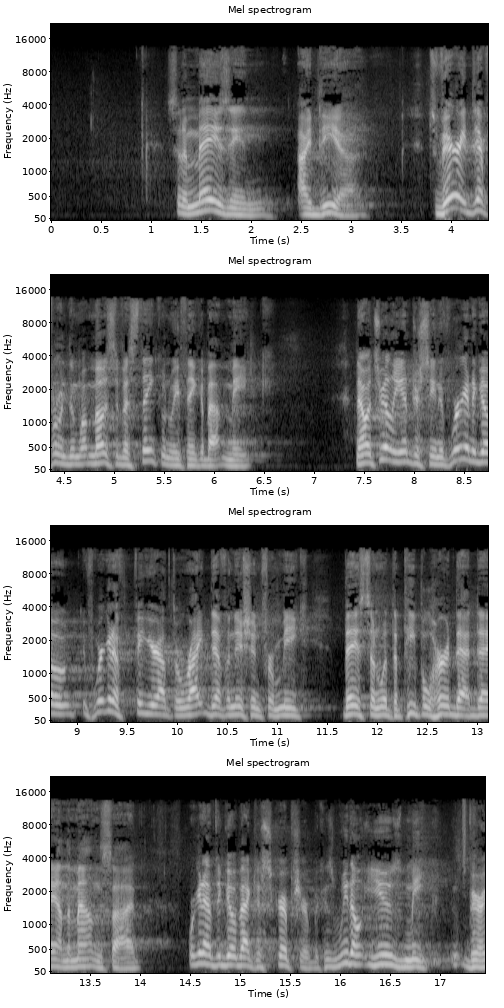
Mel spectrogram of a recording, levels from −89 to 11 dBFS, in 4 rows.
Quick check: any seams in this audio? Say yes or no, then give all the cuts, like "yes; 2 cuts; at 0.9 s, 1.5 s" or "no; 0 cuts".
no; 0 cuts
